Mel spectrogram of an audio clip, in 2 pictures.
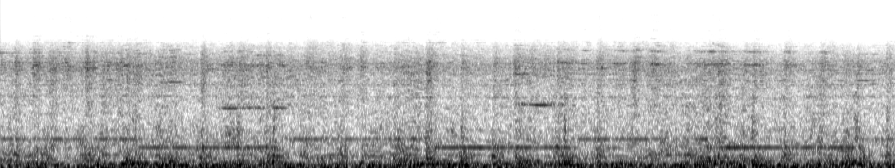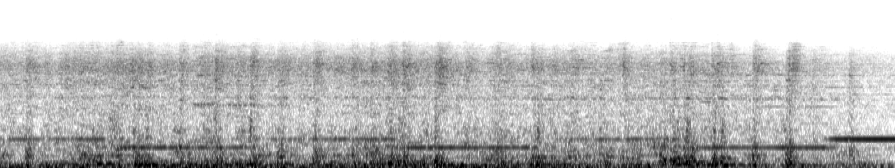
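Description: Cement freight train's flat wagons rolling past at speed with a steady rumble and wheel clatter. Over it a level-crossing warning alarm sounds two alternating tones, a higher and a lower, each about half a second long, the last tone held longer near the end.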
